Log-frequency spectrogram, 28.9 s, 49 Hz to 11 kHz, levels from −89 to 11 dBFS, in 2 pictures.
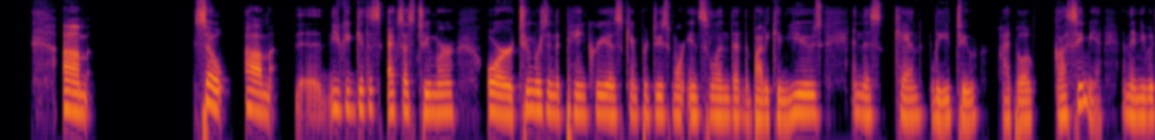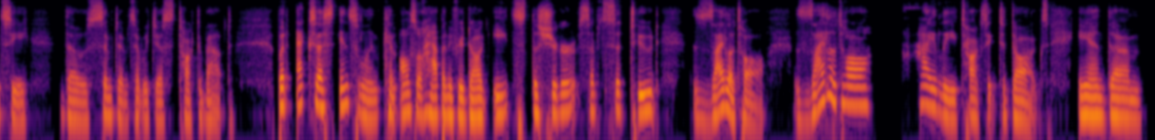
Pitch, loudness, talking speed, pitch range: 130 Hz, -24 LUFS, 130 wpm, 120-150 Hz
